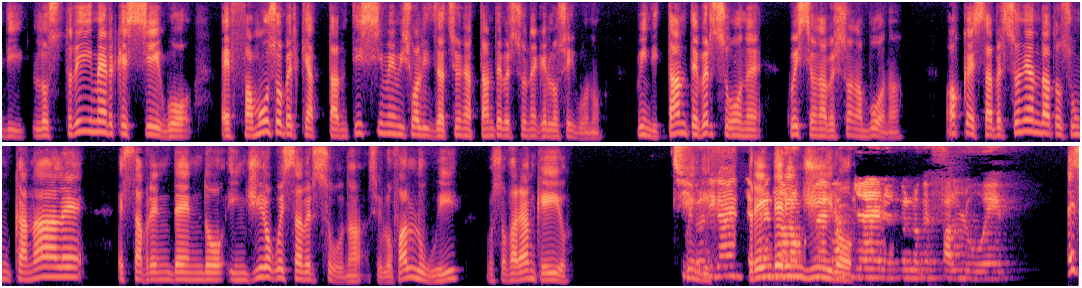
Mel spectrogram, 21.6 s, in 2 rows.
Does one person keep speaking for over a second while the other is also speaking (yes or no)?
yes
